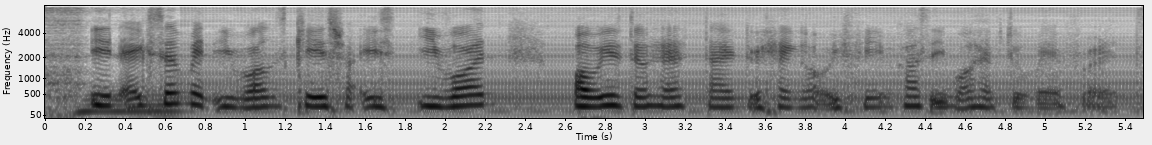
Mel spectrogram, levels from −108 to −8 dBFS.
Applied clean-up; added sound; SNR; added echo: none; Boat, Water vehicle; 15 dB; none.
